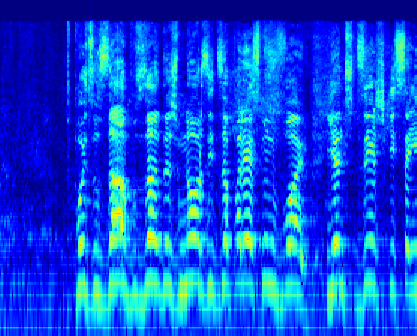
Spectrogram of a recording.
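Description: A young man raps forcefully into a microphone, heard through loudspeakers.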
